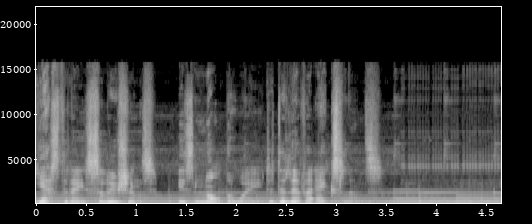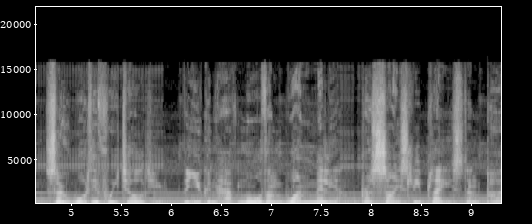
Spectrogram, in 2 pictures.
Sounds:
speech, music

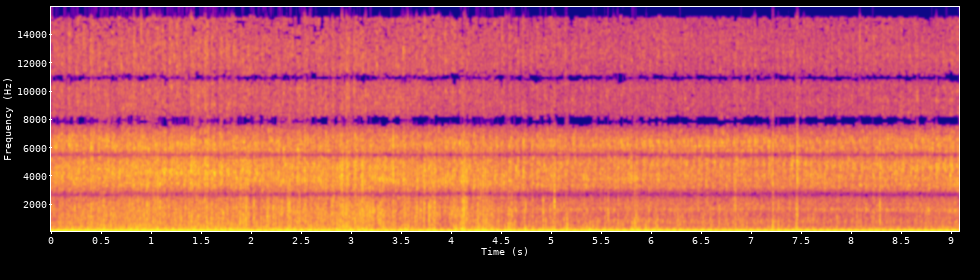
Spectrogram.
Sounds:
vehicle

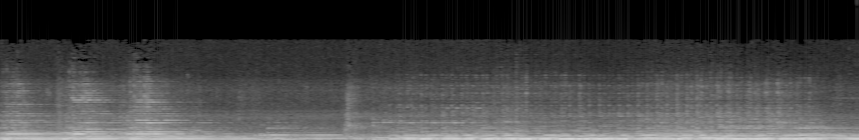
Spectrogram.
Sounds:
music of latin america, flamenco, music

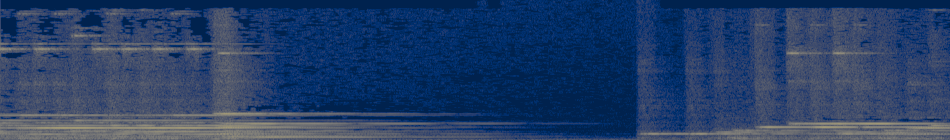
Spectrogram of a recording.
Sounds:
musical instrument, music, organ

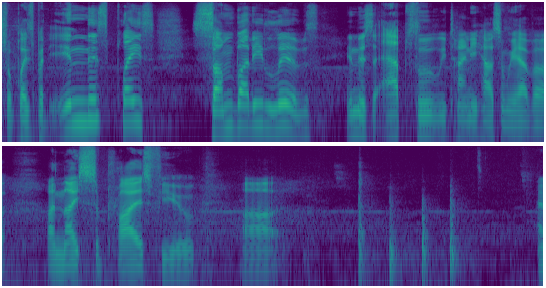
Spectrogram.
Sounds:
speech

